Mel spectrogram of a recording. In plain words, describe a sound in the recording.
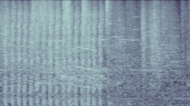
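A rifle fires in rapid bursts, echoing in a large hall.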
